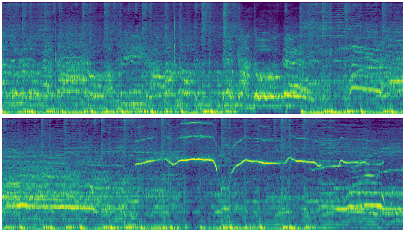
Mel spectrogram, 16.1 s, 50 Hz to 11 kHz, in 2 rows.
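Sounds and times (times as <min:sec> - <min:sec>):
pulsing bass beat: 0:00.0 - 0:04.7, 0:06.0 - 0:14.6
live pop band playing: 0:00.0 - 0:04.9, 0:05.8 - 0:16.0
crowd cheering: 0:06.9 - 0:16.0
shrill whistle from audience: 0:10.6 - 0:16.0.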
